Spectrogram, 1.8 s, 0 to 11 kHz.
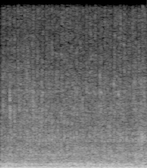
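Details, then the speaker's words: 1952 Willys M38 military Jeep, L134 Go Devil flathead four, already warm: low, even idle with steady rumble, no knocks or misses; normal idle. "sounds pretty good it's a uh l134 they call it the go devil you can see here it's a flathead engine"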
